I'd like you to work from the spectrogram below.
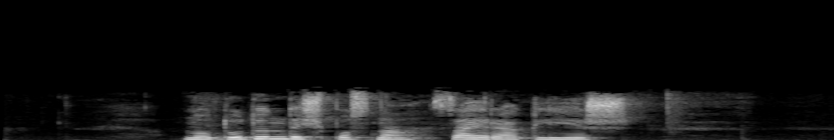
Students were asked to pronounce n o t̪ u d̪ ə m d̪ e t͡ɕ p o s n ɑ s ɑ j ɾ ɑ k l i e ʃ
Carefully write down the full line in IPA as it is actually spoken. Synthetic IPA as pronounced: n o t̪ u d̪ ə n d̪ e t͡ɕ p o s n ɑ s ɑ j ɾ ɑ k l i e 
